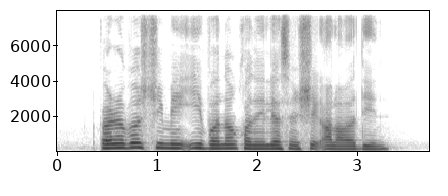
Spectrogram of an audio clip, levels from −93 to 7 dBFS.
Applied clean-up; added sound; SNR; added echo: neural mask model Resemble Enhance denoiser.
